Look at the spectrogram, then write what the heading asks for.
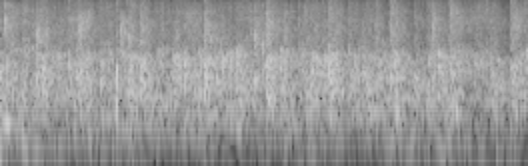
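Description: Steady crowd applause fills the whole stretch, a dense wash of many hands clapping at once, loud with no pauses and no voices on top.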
